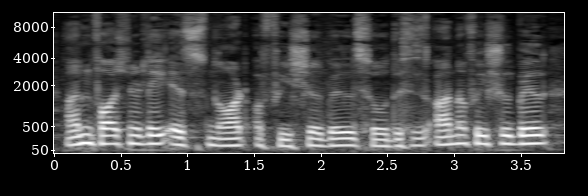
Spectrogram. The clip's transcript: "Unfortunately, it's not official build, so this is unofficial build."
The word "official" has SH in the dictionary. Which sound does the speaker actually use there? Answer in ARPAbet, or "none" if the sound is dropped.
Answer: SH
